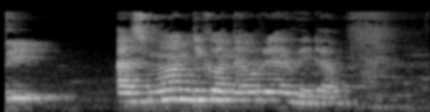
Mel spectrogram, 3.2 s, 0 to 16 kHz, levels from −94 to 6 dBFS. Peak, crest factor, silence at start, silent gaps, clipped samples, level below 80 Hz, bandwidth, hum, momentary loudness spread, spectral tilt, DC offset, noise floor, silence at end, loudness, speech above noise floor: -6 dBFS; 18 dB; 0.05 s; none; under 0.1%; -68 dBFS; 11.5 kHz; none; 17 LU; -2.5 dB/octave; under 0.1%; -48 dBFS; 0.35 s; -21 LUFS; 26 dB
